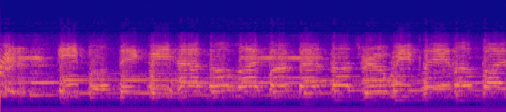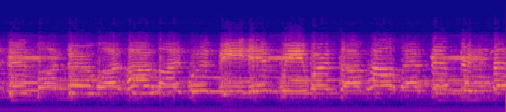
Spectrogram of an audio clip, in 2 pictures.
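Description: Synthesized MIDI music from a PC sound card, a busy line of quick, short notes over chords.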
